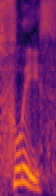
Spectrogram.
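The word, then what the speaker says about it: Vlies: Now, this is fleece. V L I E S. I've heard it pronounced a hundfold.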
